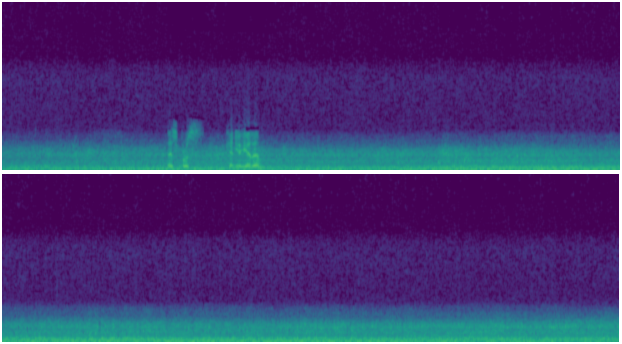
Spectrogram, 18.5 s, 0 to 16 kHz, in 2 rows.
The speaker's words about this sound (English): And overhead, here comes that fleet of B-24 Liberator bombers again. 5, 10, 15, 20 of them. Perhaps you can hear them in the microphone. They're almost overhead now. And at not more than 2,500 feet or so.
